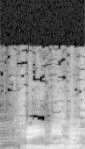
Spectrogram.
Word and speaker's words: Jaime: Jaime. – Jamie, se pronuncia así.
